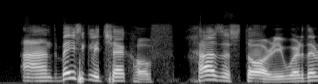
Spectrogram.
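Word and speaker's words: Chekhov: It's you pronounce it correctly with hov. But everybody pronounces his check off. That's not a problem. Okay. Okay. So, Anton Czechov.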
